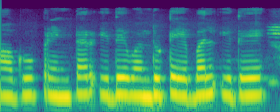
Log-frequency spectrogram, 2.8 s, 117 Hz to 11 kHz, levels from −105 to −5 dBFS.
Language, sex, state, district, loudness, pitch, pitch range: Kannada, female, Karnataka, Bidar, -14 LUFS, 235 Hz, 230-240 Hz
